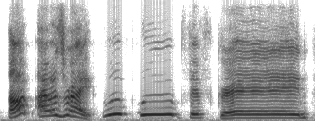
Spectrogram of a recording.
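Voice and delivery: high, whooping celebration; playful cheer. Real, not acted. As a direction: whoop it up over a correct guess. Celebrates guessing the grade correctly.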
